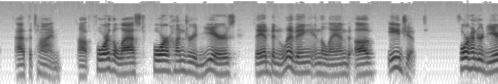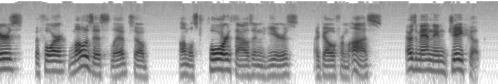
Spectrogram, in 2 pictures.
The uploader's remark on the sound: Was preached at Grace of God Lutheran on June 11, 2023. This Sunday sermon, based on Exodus 3:1-15, was preached at Grace of God Lutheran.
